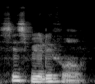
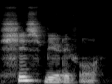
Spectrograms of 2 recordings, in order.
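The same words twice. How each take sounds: First: The first word is light, sounding like 'sea'. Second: The first word is pressed, with a clear 'sh'. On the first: The sea is beautiful. The speaker calls it wrong. "Nyatanya itu artinya laut itu cantik" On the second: The woman is beautiful. The speaker calls it right. "Maka tekan ketika Anda mengucapkan dia perempuan"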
